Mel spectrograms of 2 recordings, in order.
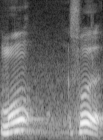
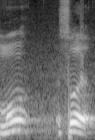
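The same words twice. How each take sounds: No difference in how they are said.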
